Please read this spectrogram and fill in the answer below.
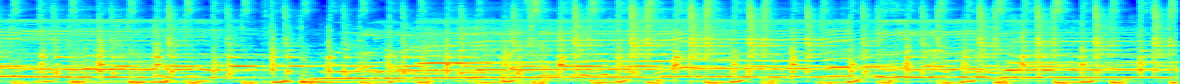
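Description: Live Indian devotional accompaniment: tabla and dholak playing a fast, steady rhythm under long held keyboard melody notes that step between pitches.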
